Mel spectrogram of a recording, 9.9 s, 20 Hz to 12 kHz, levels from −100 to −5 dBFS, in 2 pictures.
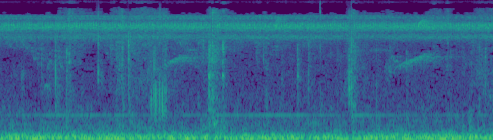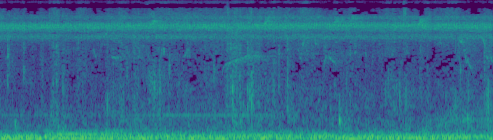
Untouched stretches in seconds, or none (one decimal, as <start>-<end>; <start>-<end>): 0.0-7.5; 8.2-9.9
